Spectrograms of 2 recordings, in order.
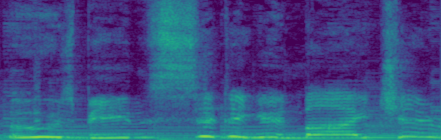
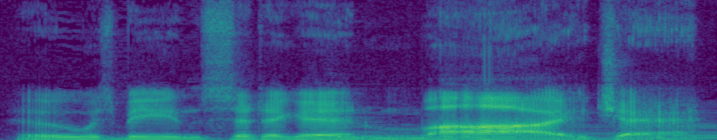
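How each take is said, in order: First: It is said in a crying voice. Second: It is said in a deep, gruff voice. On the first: "he started to cry" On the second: "in his deep gruff voice"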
